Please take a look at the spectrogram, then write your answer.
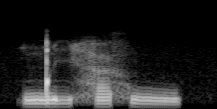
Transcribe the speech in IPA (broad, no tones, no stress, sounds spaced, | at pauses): ŋ͡ǃ i h a x u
